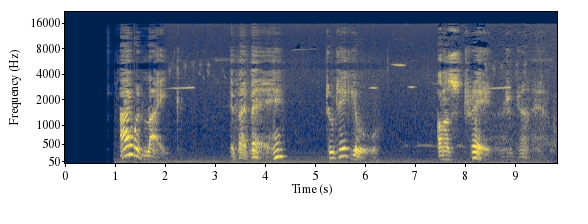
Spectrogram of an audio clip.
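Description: An elderly man speaks with animation, close to a microphone.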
